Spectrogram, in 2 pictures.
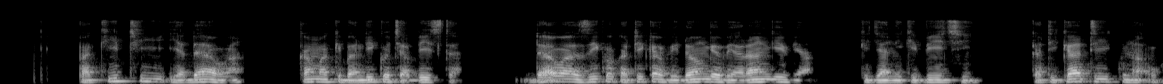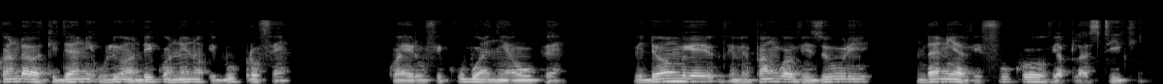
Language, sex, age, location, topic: Swahili, male, 18-24, Kisumu, health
